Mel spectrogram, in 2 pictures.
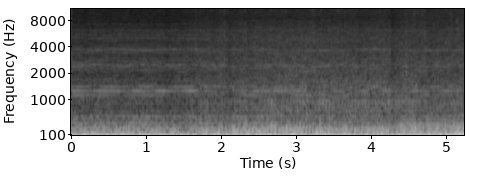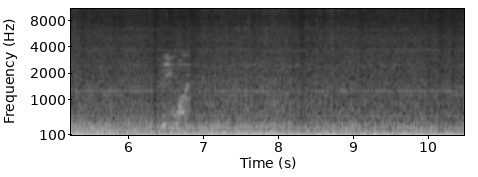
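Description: Jet engines roar steadily as an airliner speeds down a runway.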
